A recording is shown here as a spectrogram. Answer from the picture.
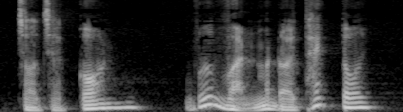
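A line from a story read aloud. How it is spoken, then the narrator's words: Muttering. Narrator (Vietnamese): miệng lẩm bẩm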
